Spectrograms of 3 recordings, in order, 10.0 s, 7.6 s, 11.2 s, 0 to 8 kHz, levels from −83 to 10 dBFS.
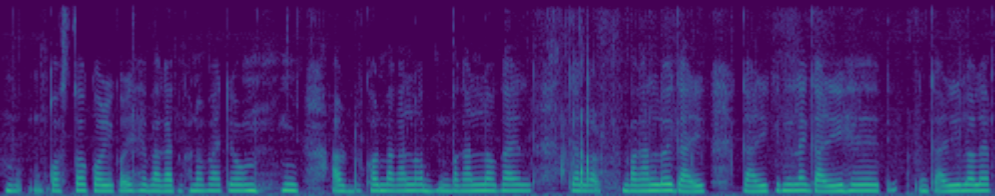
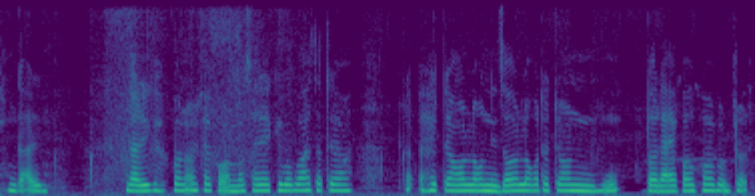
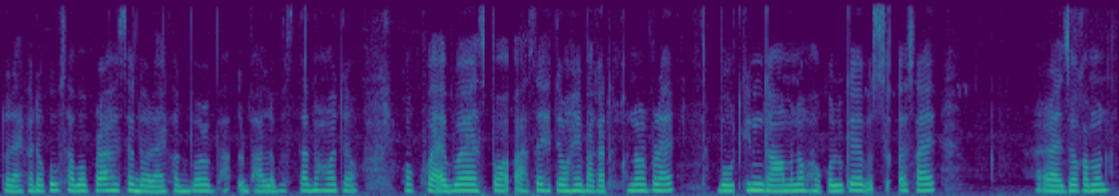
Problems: background sounds at intervals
